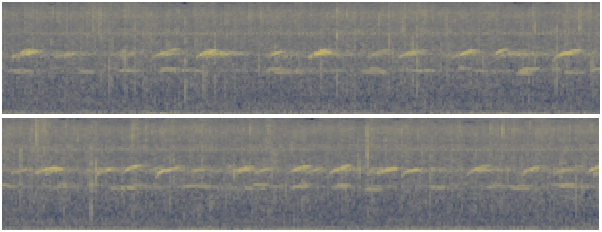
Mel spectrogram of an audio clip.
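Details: ['Coqui frogs on the Big Island of Hawaii calling through a tropical rain shower; bright upward-jumping two-note chirps come in quick succession from several frogs, loud against a backdrop of falling rain and dripping.']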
